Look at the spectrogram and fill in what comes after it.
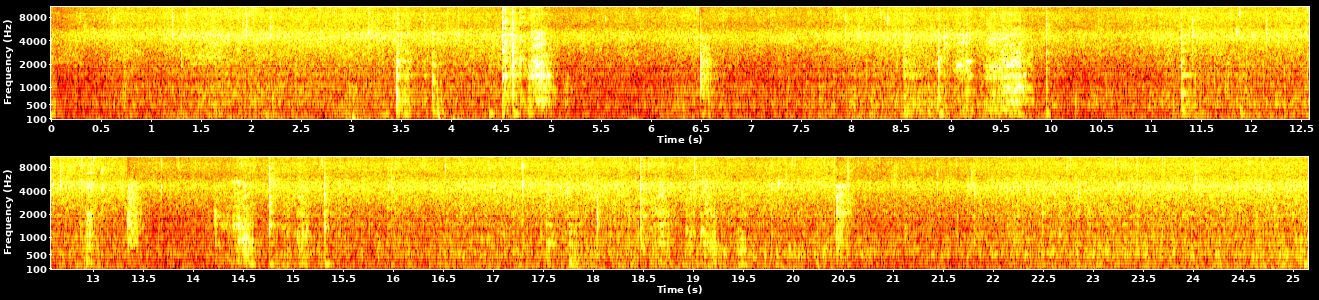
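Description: Chicken shami kabab patties shallow-frying in oil in a pan, a steady sizzle, with scattered taps and scrapes of a metal spatula against the pan as the patties are turned over.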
